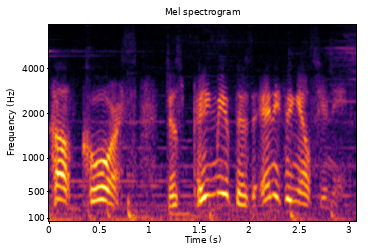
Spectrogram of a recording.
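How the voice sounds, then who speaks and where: A man's voice: sits high, animated, normal speed, faint music behind. An actor playing a polite, geeky male tech sleuth in a video game, formal and wordy on a phone call. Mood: polite, keen. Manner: formal, wordy, slightly theatrical. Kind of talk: video game cutscene dialogue.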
